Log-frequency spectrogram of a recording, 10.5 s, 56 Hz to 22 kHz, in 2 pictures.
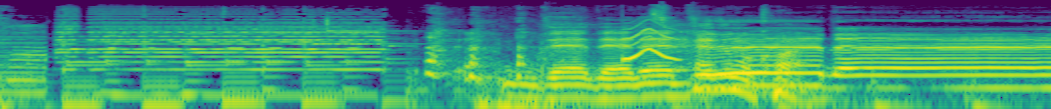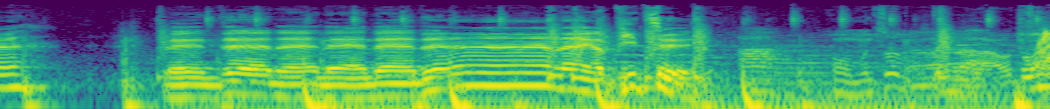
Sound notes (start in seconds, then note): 4.3 hums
